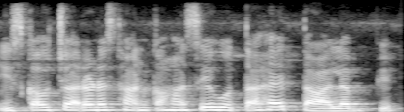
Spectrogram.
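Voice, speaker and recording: A woman teaching a Sanskrit lesson in speech, slowly spelling out sounds one by one and repeating them. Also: mid-range voice, creaky, lo-fi sound. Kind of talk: classroom lesson.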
